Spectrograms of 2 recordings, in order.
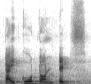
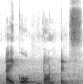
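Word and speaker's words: Ptychodontids: रैम्फोडॉप्सिस, और दूसरा है टाइकोडोंटिड्स, टाइकोडोंटिड्स, ओके. टाइको में ध्यान रखना पी साइलेंट होता है, इसकी स्पेलिंग में ध्यान रखें आप.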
